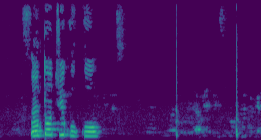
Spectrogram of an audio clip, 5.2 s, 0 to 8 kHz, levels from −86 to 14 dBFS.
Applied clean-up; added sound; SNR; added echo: none; none; none; none.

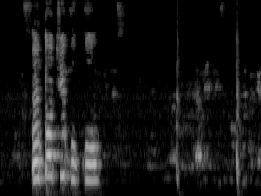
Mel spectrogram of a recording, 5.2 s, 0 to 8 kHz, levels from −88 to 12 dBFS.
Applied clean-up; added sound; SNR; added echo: none; none; none; reverberation time 0.3 s.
